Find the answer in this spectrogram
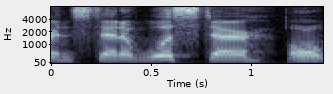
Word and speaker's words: Worcester: you to those new englanders who corrected my pronunciation as i said it incorrectly uh i said warchester instead of worcester or worcester i don't take offense and i'm trying at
